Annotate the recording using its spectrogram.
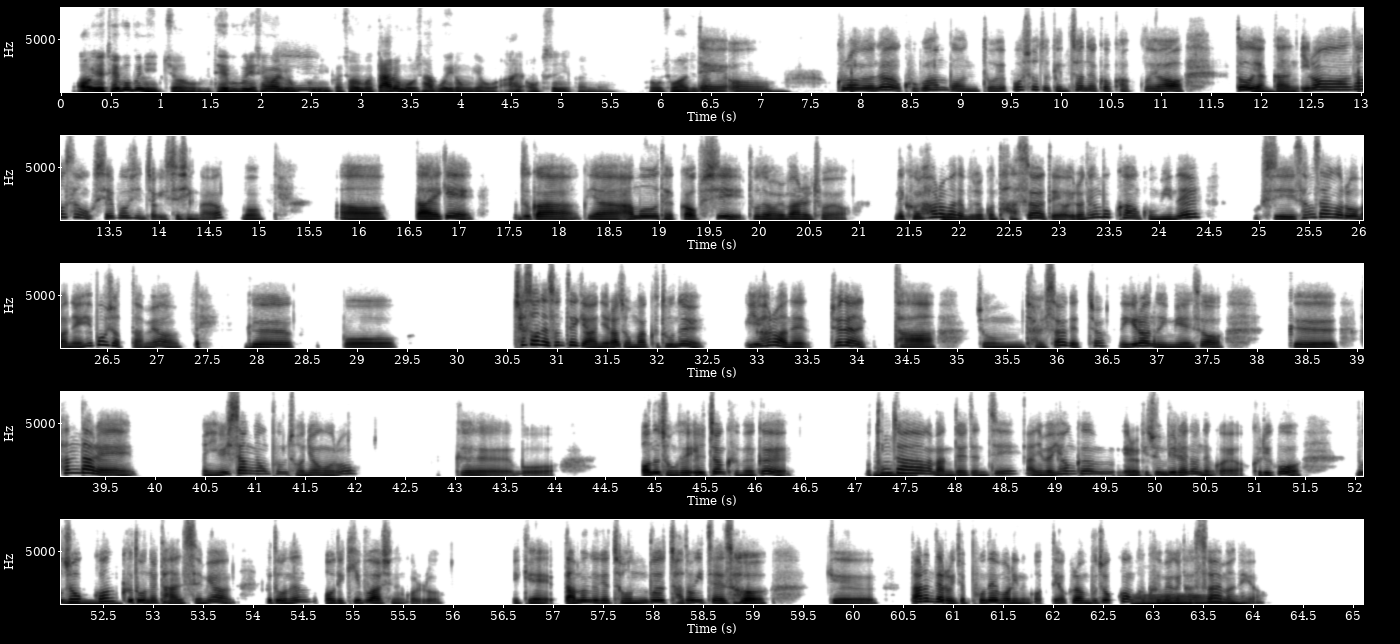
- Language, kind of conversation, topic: Korean, advice, 쇼핑할 때 무엇을 살지 결정하기가 어려울 때 어떻게 선택하면 좋을까요?
- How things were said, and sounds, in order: tapping; other background noise; laughing while speaking: "자동이체해서"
